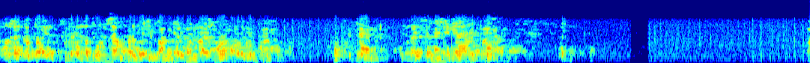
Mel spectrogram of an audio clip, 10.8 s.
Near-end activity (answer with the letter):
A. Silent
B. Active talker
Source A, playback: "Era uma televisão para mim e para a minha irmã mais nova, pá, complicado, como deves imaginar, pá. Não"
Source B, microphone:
A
